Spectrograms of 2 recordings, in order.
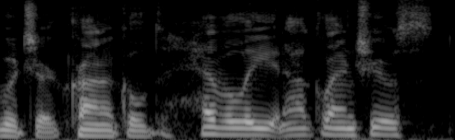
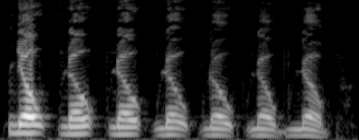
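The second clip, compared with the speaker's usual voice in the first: loud nope; 10 dB louder than usual. Real, not acted. Reacting to a clip.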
